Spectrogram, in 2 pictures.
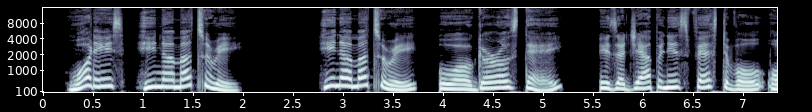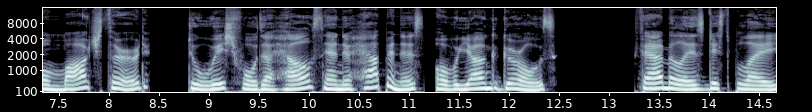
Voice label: ボイスサンプル 英語

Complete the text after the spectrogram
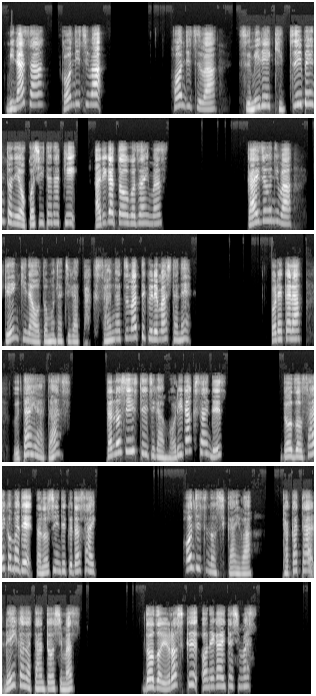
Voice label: キッズイベント司会

